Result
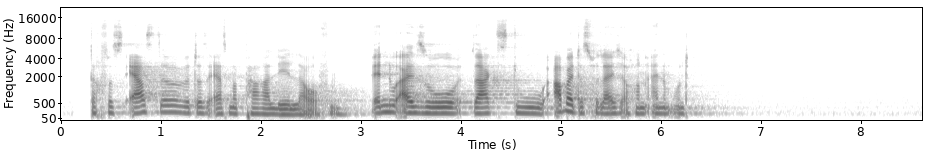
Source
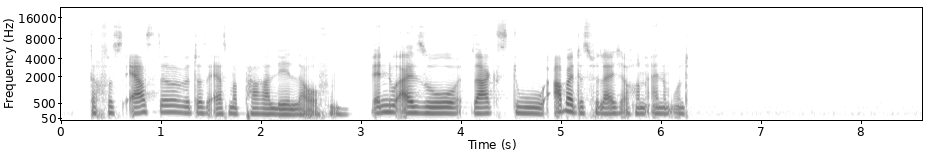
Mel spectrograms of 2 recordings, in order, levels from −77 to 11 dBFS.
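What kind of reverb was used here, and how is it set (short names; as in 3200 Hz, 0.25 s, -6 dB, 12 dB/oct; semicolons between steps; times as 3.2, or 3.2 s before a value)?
digital reverb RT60 1.7 s, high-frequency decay 0.9×, pre-delay 20 ms, DRR 15.5 dB; gain +3 dB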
